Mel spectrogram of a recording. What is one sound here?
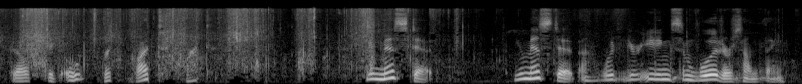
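Dry leaves rustle under a dog's paws.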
